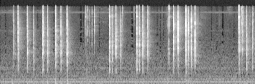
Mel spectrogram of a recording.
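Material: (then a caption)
Plastic. A blue plastic sports water bottle with a black cap is tapped with long nails in quick, uneven bursts. Each tap is a short, bright click that stops almost at once, over a steady low hum.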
